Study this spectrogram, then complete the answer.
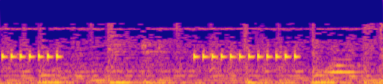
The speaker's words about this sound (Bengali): জিশানের satellite ফোনটা বেজে উঠল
